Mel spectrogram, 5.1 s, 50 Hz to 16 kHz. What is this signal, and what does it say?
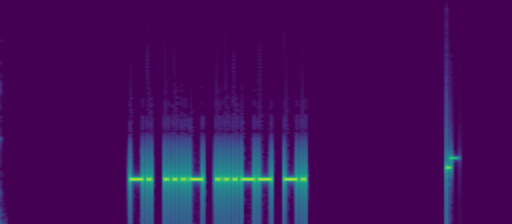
Morse code, heard as a keyed tone, about 28 wpm, 700 Hz. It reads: NV3N
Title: Call Signs - 28wpm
